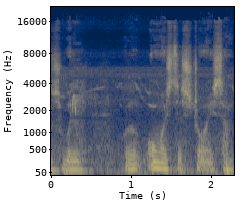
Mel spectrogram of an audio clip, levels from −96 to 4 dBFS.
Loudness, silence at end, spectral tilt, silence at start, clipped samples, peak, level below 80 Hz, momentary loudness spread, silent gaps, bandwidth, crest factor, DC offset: -28 LUFS; 0 s; -3.5 dB/octave; 0 s; under 0.1%; -12 dBFS; -42 dBFS; 14 LU; none; 18 kHz; 18 dB; under 0.1%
